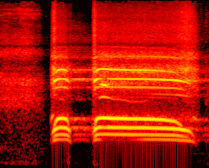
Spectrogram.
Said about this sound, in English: Does anybody know what I'm holding in my hand? Yeah, if you've seen these before, it's a train whistle. And so let's, I don't know how this is going to work with my mic, but let's see if you can hear it.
